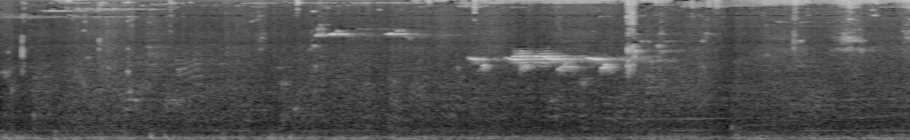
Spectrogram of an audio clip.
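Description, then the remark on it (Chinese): Birds chirp on a tree-lined street at dusk around school dismissal time, recorded while walking home: short, high, bright twitters come in a few scattered bursts above a steady, heavy low rumble of traffic, street noise and vendors' calls. “但是刚好是放学的时间，街道两边树影斑驳，鸟叫声非常清脆，然后不断有叫卖声传来。”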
